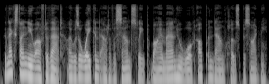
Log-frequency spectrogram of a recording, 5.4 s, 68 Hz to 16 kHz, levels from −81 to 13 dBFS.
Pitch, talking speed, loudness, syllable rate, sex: 100 Hz, 280 wpm, -20 LUFS, 6.4 syllables/s, male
